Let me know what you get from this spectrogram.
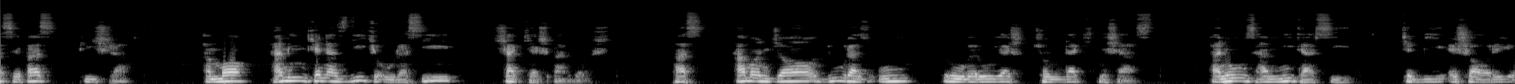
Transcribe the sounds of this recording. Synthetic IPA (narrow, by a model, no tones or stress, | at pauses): se̞pʰæs | pʰiːʃɾæ̰ft̪ | ʔamːɒː | hæmiːnkʰe̞næzd̪iːcʰe̞ʔuːɾæsiːd̪̚ | ʃækʰːæʃbæ̰ɾd̪ɒ̰ːʃt̪ | pʰæs | hæmɒnd͡ʒɒːd̪uːɾæzuː | ɾuːbeɾuːjæʃt͡ʃʰond̪ækʰne̞ʃæ̰st̪ | hænuːzhæmːiːt̪ʰæɾsiːd̪̥ | cʲʰe̞biːʔe̞ʃɒːɾe̞j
